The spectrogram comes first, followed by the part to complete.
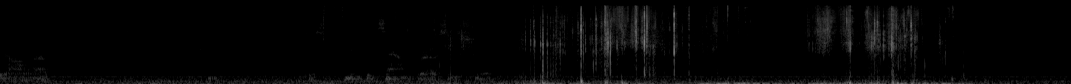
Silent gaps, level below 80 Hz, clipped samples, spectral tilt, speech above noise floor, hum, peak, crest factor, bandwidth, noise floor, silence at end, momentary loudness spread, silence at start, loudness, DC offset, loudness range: none; -58 dBFS; under 0.1%; -0.5 dB/octave; 9 dB; none; -6 dBFS; 40 dB; 17 kHz; -66 dBFS; 0 s; 26 LU; 0 s; -40 LUFS; under 0.1%; 21 LU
